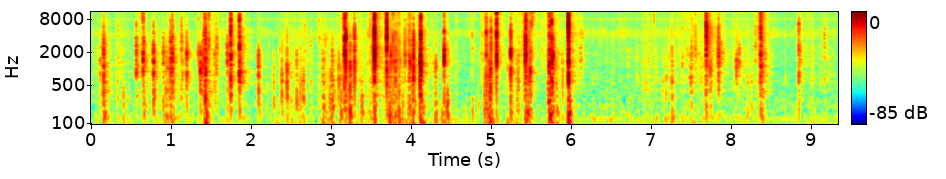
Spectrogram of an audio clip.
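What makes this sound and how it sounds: Long nails scratch and crinkle the side and corner of a large, air-filled metallized plastic chip bag. Sharp, bright crackles and crinkles come in uneven bursts with quieter scratchy stretches between them, louder through the middle and thinning out toward the end.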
